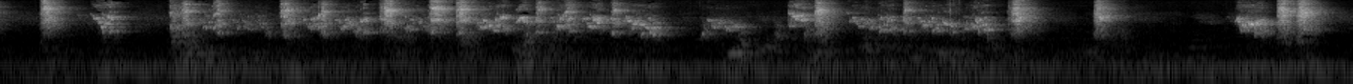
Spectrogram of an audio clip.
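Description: A bird chirping and chattering in quick, irregular bursts, with a run of nearly continuous chatter from about one to four seconds in.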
